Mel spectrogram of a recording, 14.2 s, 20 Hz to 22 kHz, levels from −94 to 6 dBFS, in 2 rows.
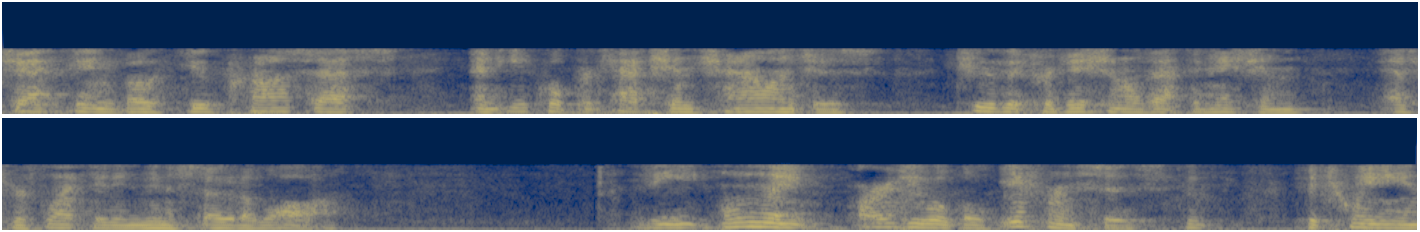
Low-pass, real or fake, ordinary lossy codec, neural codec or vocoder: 7.2 kHz; fake; AAC, 16 kbps; codec, 16 kHz, 4 kbps, FreqCodec, smaller model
